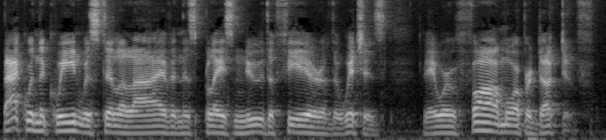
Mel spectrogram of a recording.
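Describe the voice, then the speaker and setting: A man's voice: on the low side, moderate pace, natural voice. A man voicing an arrogant, menacing villain king, delivering a pompous, commanding monologue. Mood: menacing, lecturing.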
